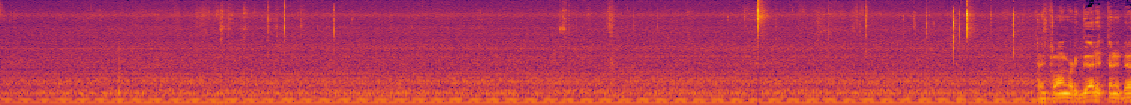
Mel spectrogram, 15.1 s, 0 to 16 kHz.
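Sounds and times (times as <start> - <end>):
pulsing machine hum: 0.0 - 14.7.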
